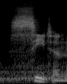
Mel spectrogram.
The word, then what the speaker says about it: Seyton: wrong when they go for that long a pronunciation but then the great vowel shift happened and this became seaton and since Shakespeare lived in the middle of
